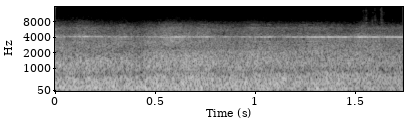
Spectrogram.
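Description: Steady high-pitched whine from an Airbus A220 jet engine at Schiphol Airport, a sustained whistle tone over a broad, constant roar, heard alone and fairly close.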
